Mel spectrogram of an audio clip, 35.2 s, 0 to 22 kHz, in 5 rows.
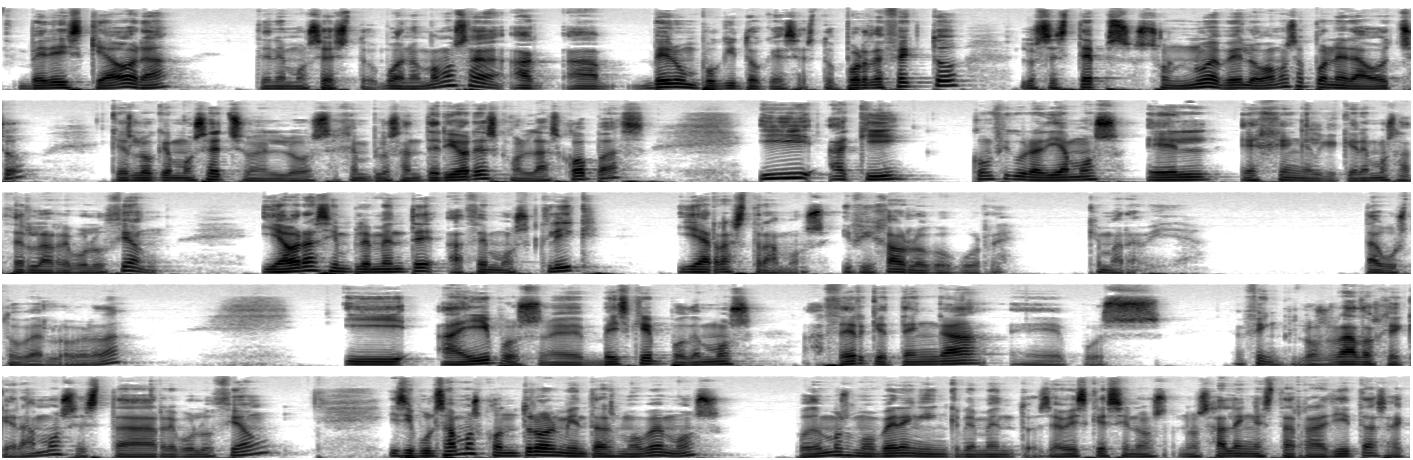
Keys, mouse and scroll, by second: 11.3 click, 16.6 click.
